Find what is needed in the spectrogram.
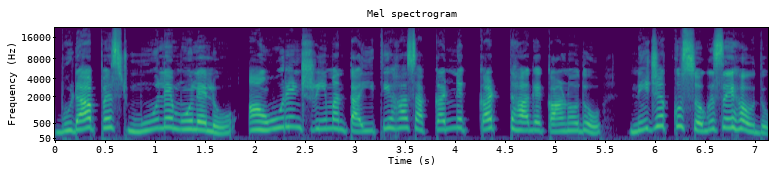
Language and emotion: Kannada, happy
